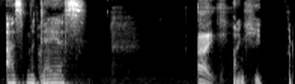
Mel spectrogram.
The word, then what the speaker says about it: Asmodeus: Like Asmodeus. Aye. Thank you for pronouncing it correctly.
